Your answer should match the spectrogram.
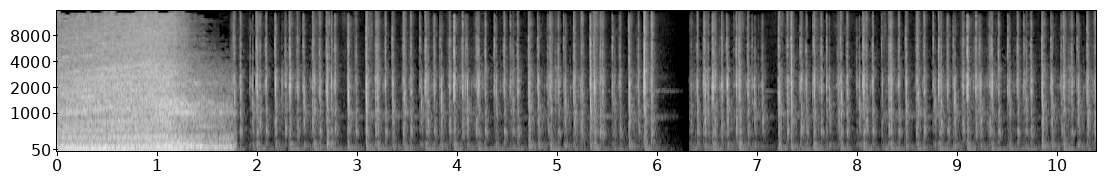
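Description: Music that cuts off abruptly about two seconds in, then rapid computer-keyboard typing, a steady run of quick key clicks with two short pauses, matched to text being typed out on screen.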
